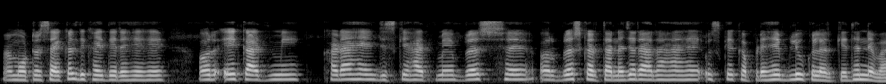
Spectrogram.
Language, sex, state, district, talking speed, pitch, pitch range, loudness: Hindi, female, Chhattisgarh, Bilaspur, 205 wpm, 220 Hz, 210-230 Hz, -20 LUFS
